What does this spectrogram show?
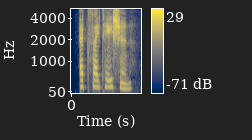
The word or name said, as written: excitation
